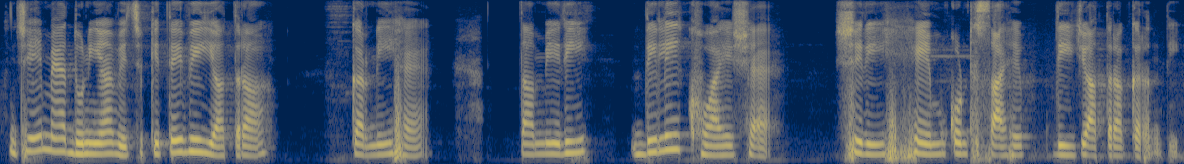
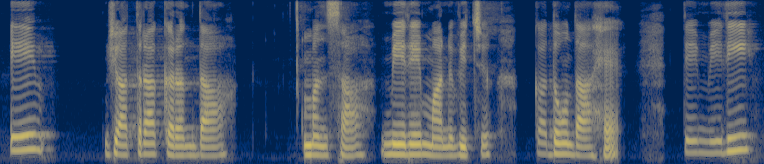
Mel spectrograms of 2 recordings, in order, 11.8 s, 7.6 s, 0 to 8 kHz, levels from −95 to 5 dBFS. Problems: background sounds at intervals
